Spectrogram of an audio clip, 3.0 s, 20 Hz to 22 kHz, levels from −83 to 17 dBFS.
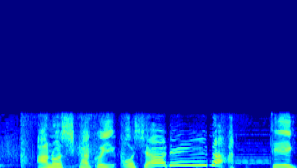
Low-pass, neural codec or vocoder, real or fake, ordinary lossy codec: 7.2 kHz; none; real; none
